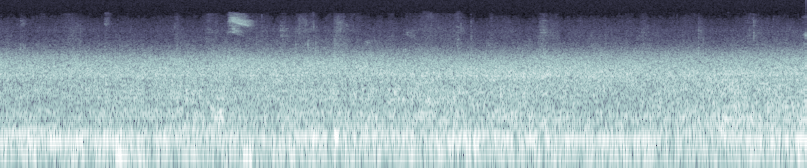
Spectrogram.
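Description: Faint, steady outdoor background noise with a low rumble. Scattered faint ticks run through it, and a brief high chirp comes about three seconds in.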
